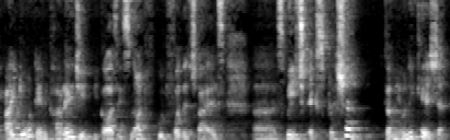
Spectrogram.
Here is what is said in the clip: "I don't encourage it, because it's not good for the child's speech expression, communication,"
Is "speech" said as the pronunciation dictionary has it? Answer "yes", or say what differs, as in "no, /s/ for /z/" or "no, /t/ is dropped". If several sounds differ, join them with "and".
yes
